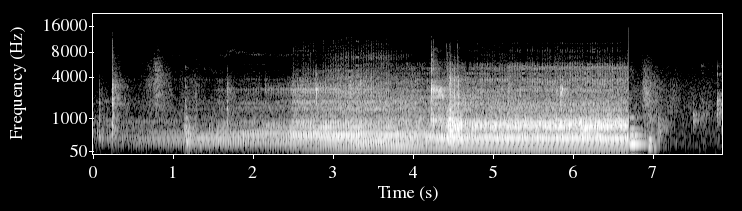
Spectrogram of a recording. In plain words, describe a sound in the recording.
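A coffee machine hums and whirs as it brews.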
